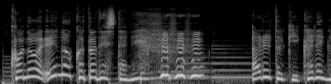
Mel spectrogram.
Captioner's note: chuckles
